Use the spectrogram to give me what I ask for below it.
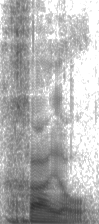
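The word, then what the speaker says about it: חיל: Yeled, Yachid, Tameh, Chayil, and that's another one with the accent on the first letter, Chayil.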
